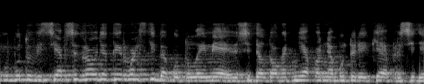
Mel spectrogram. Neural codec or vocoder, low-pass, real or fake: none; 7.2 kHz; real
